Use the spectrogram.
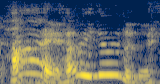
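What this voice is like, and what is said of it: Bright customer service voice. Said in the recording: “customer service voice”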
